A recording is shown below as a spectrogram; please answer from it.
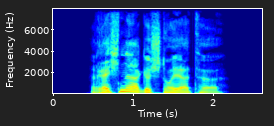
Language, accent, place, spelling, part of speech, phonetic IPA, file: German, Germany, Berlin, rechnergesteuerte, adjective, [ˈʁɛçnɐɡəˌʃtɔɪ̯ɐtə], De-rechnergesteuerte.ogg
- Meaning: inflection of rechnergesteuert: 1. strong/mixed nominative/accusative feminine singular 2. strong nominative/accusative plural 3. weak nominative all-gender singular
